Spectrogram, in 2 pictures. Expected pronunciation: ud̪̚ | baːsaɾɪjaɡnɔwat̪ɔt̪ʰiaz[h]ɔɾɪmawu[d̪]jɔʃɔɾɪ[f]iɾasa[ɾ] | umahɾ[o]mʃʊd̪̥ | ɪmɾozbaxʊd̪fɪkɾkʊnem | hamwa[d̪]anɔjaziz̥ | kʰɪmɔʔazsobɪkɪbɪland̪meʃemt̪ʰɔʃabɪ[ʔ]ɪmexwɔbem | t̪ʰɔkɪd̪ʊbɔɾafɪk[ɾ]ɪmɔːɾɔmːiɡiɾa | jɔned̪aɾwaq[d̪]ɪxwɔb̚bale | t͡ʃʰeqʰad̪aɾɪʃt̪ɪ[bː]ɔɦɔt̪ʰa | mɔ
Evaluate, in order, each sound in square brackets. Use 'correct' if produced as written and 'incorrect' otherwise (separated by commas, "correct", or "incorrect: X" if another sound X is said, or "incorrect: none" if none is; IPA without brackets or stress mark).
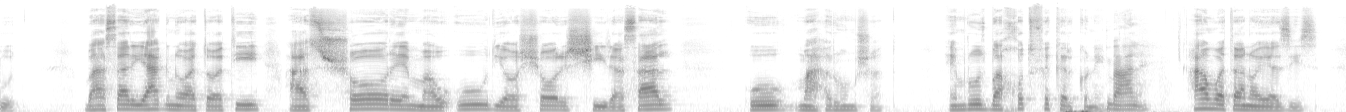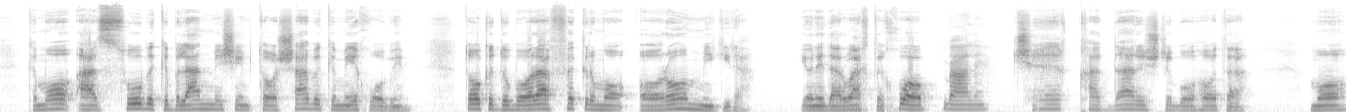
incorrect: ʃ, correct, incorrect: ʃ, incorrect: l, incorrect: u, incorrect: t̪, incorrect: k, correct, incorrect: t̪, incorrect: b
